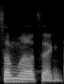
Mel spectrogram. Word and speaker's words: Samuel Zheng: honored guest today is, and please forgive me if I pronounce the not correctly, Samuel Zheng. Is it correct Yes, pronunciation? yes, yes, exactly right. It's Samuel Zheng.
